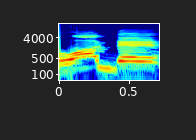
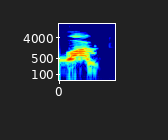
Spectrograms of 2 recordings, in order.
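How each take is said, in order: First: The -ed ending is said as an extra syllable. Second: The -ed ending adds no extra syllable. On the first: The speaker calls it wrong. "இந்த மாதிரிலாம் சொல்லாம" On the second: The speaker calls it right. "அந்த ஈடிங்கிறது silent ஆகணும்"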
